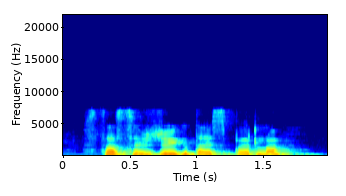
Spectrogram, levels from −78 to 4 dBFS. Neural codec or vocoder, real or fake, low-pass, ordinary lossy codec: none; real; 7.2 kHz; none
